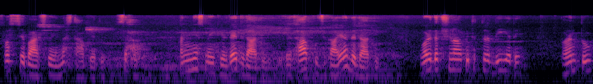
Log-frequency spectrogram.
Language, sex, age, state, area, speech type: Sanskrit, male, 18-30, Haryana, rural, spontaneous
